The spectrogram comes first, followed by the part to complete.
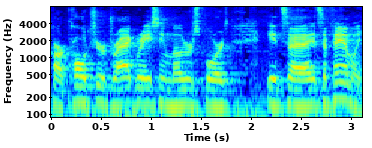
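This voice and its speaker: This man talks at a fairly quick pace. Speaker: show host. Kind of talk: roundtable host introduction. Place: studio. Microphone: podium.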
